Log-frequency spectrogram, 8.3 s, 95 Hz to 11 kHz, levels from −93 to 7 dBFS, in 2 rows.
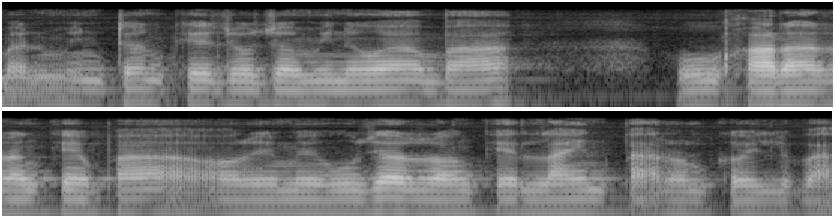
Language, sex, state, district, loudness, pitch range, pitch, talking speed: Bhojpuri, male, Bihar, Gopalganj, -23 LUFS, 100-105 Hz, 105 Hz, 135 wpm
